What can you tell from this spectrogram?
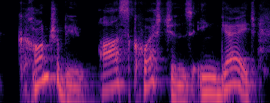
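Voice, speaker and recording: A man's somewhat breathy, fairly high voice with very wide pitch swings, at a fairly slow pace. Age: 60s. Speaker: leadership coach and author. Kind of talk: interview. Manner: halting with many repetitions.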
